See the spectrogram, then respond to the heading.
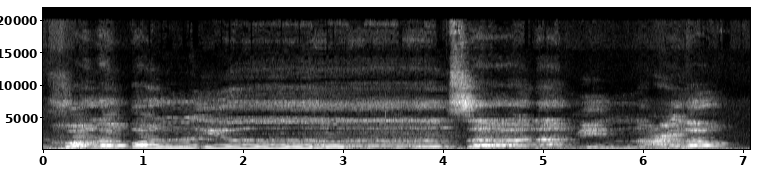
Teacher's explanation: Kalau qaf tetap terjadi qalqalah karena huruf yang diwakafkannya huruf qalqalah yakni huruf qaf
